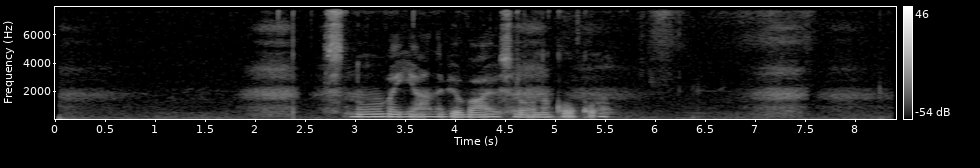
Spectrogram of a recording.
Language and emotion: Russian, neutral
